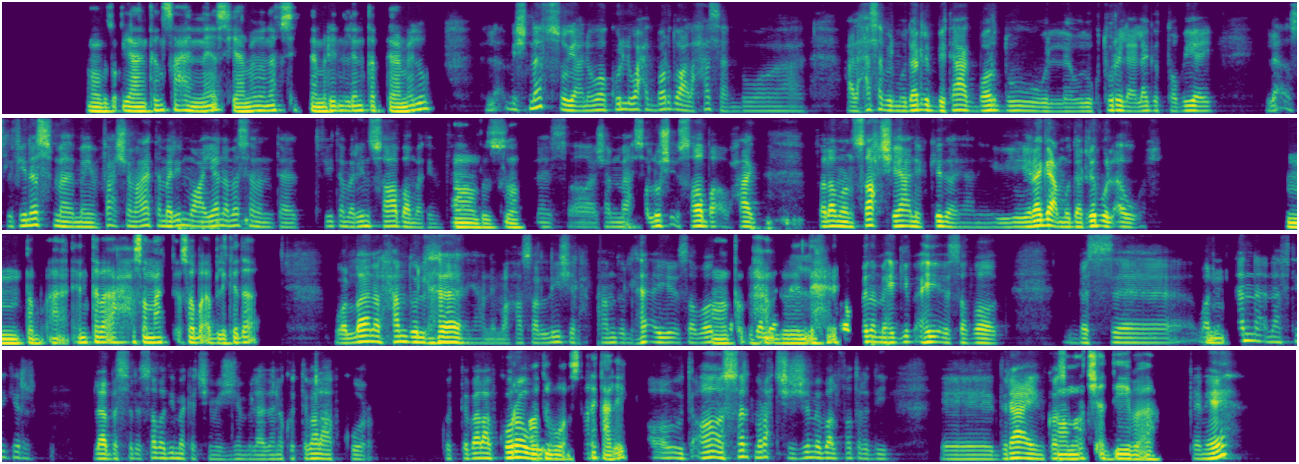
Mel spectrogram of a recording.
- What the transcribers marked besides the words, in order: tapping; other background noise; unintelligible speech; laughing while speaking: "الحمد لله"; laughing while speaking: "الحمد لله"; laughing while speaking: "الحمد لله"; laughing while speaking: "ربنا ما يجيب أي إصابات"; in English: "الgym"; in English: "الgym"
- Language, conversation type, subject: Arabic, podcast, إزاي تحافظ على نشاطك البدني من غير ما تروح الجيم؟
